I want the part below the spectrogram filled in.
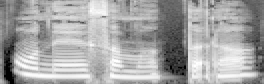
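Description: A woman voicing a playful, teasing younger sister in a whispered role-play, giggling and drawing out her words in a husky voice. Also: high voice, dry recording, studio quality, heavily acted.

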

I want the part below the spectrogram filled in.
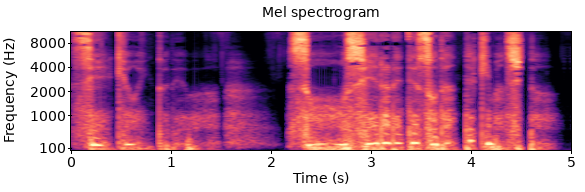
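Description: Woman voicing a noble older sister, whispered role-play, very breathy, slow, formal ladylike manner, dry close mic. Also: on the high side, level tone, dry recording. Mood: soft, devoted. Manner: courteous, formal ladylike speech. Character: polite noble older sister, doting on hero.

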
